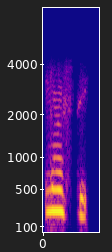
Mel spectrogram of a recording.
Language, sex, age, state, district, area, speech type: Sanskrit, female, 18-30, Kerala, Kottayam, rural, conversation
